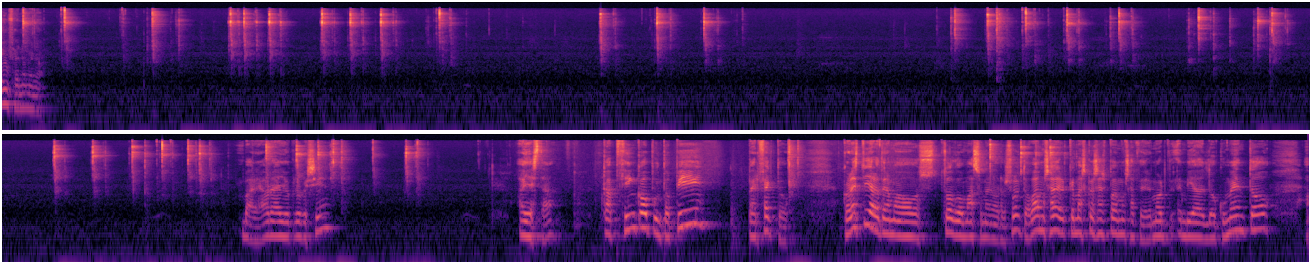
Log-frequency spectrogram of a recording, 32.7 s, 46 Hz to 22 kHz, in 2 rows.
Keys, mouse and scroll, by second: 0.0-1.4 typing, 2.8-5.4 typing, 7.5-8.8 typing, 12.1-14.9 typing, 15.7 Escape, 17.5-21.9 typing, 17.9 Escape, 26.2 Return, 29.0 super+1, 29.4 super+2.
